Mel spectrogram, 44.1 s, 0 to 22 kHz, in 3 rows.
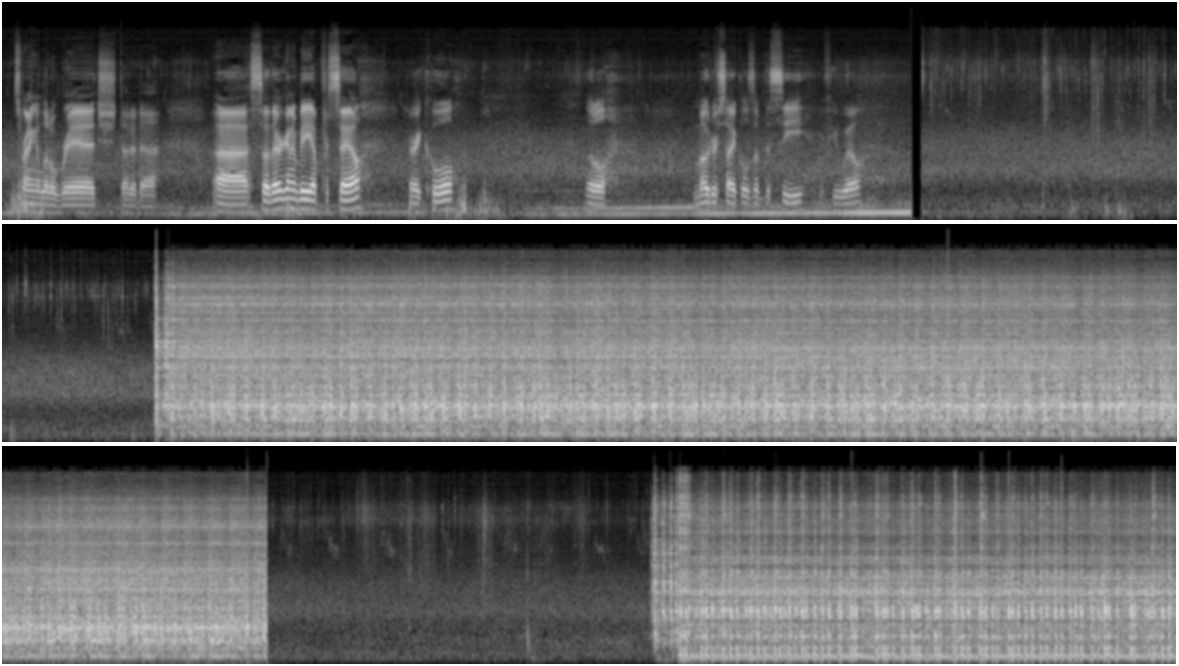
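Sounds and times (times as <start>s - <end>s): jet ski engine running: 16.6s - 32.7s, 37.5s - 44.0s.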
